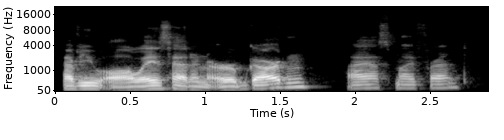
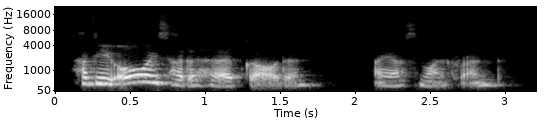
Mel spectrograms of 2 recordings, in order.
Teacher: the american english kind of steadily goes up and up and up and up through the question and the british is almost flat and almost drops at the end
